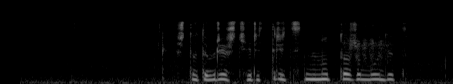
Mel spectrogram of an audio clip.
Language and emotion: Russian, neutral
